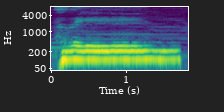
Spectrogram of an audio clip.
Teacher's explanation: the vowel in this mantra is a long vowel and is sounded as in the English word free.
